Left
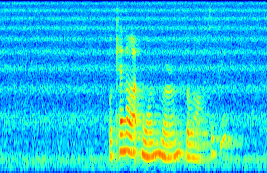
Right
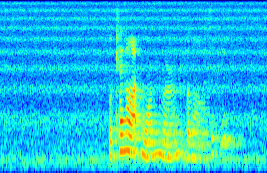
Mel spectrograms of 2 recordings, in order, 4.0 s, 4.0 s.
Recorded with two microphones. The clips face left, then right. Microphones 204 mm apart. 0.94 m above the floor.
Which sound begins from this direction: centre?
A woman speaking, at 1.6 s.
